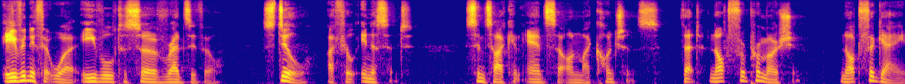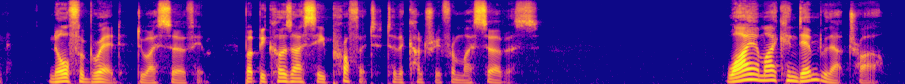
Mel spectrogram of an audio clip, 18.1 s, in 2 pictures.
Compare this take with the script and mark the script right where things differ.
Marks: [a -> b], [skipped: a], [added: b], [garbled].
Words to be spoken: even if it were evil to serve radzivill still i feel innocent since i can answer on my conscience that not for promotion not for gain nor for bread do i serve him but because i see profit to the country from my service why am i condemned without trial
even if it were evil to serve radzivill still i feel innocent since i can answer on my conscience that not for promotion not for gain nor for bread do i serve him but because i see profit to the country from my service why am i condemned without trial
